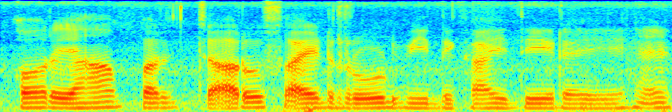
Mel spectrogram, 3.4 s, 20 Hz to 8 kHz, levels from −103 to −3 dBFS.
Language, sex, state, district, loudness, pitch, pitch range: Hindi, male, Uttar Pradesh, Lucknow, -19 LUFS, 130 Hz, 125-135 Hz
